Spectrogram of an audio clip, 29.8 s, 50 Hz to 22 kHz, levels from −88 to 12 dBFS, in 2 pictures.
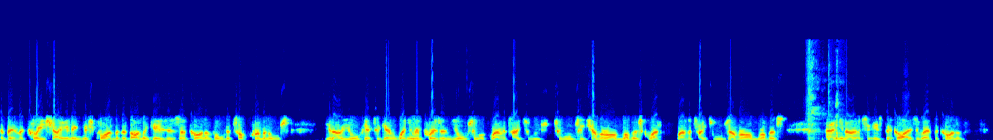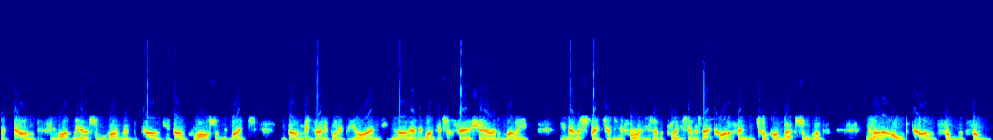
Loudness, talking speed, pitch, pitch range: -16 LUFS, 240 wpm, 115 Hz, 105-130 Hz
